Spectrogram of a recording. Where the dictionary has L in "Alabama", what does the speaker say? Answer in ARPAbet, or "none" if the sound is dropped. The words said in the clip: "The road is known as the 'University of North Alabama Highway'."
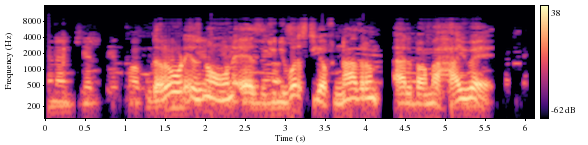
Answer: N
